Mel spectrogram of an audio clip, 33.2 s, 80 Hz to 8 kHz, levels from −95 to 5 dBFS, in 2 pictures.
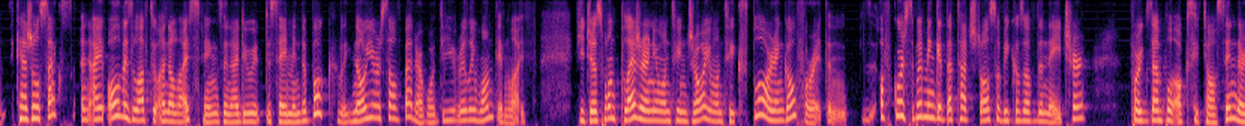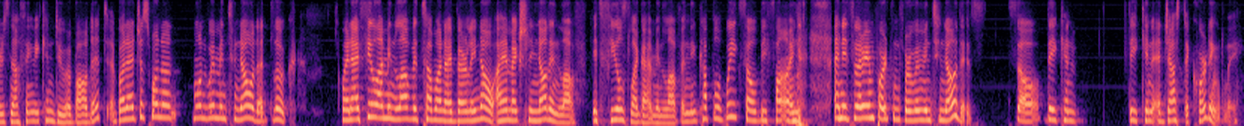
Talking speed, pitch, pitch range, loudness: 230 wpm, 230 Hz, 210-265 Hz, -17 LUFS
